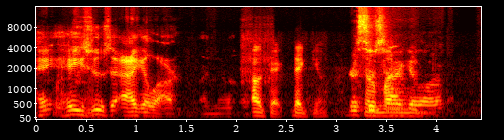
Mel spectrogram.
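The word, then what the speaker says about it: Jesús Aguilar: For the Braves, signed veteran first baseman / DH Jesus Aguilar. I believe that's how I pronounce it. Jesus Aguilar.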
